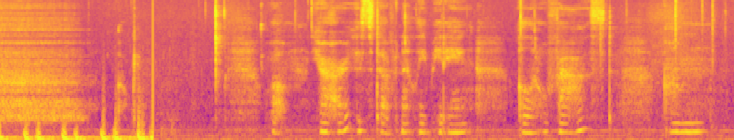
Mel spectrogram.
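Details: Rapid heartbeat: strong, fast, low thumps of a real heartbeat through a stethoscope, taken during deep breaths in an ASMR doctor role-play, followed by soft whispered talk.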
